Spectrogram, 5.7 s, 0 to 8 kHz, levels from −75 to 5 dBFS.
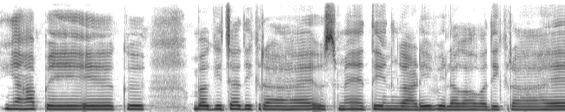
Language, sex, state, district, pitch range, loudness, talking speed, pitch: Hindi, female, Jharkhand, Palamu, 220-240 Hz, -15 LUFS, 170 wpm, 230 Hz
